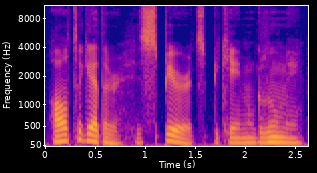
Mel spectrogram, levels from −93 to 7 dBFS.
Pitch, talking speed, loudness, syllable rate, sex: 120 Hz, 115 wpm, -19 LUFS, 4.8 syllables/s, male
